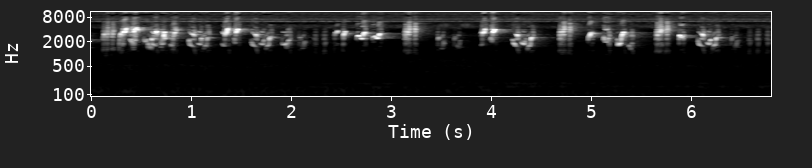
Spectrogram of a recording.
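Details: Red-whiskered bulbul kept as a caged decoy for attracting young wild birds, singing dense runs of cheerful slurred whistles in repeated short bursts, some phrases overlapping as if from more than one bird.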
